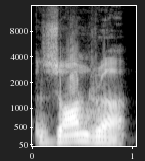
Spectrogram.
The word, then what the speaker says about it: genre: first one hold the third one this is pronounced as zra Zer or zra means style if you take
